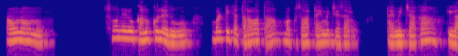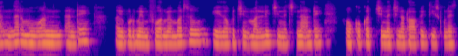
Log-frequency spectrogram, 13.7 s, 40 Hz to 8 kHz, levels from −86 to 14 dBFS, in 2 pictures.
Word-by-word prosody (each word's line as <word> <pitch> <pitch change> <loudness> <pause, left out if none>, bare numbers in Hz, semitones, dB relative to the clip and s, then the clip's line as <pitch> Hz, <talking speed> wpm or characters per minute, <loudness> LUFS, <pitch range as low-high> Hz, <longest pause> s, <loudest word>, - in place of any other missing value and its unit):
అవునవును. 175 -4 +3 1.0
సో - - -12
నేను 215 -1 +5
కనుక్కోలేదు. 185 -5 +4 0.6
బట్ 205 +1 0
ఇక 195 -3 -2
తర్వాత 170 +5 0 0.3
మాకు 160 0 -4
సార్ 145 +1 0
టైం 145 +2 +1
ఇచ్చేసారు. 135 -2 -5 0.5
టైం 140 -1 +1
ఇచ్చాక 140 +1 -2 0.4
ఇక 145 - +4
అందరము 145 0 +2 0.2
అం 145 - +6 0.3
అంటే 135 +6 0 0.5
ఆహ్, 135 - +2
ఇప్పుడు 135 0 -1
మేము 130 -1 +2
4 135 -1 +2
మెంబర్స్ 140 +3 +1 0.4
ఏదో 130 0 +1
ఒక 140 - -4
చిన్ 135 -2 -2
మళ్ళీ 130 +2 +2
చిన్న, 135 -3 -1
చిన్న 140 +2 +1
అంటే 135 0 -1 0.5
ఒక్కొక్క 135 +1 -2 0.2
చిన్న, 135 -1 +3
చిన్న 135 -2 0
టాపిక్ 130 +2 0
తీసుకునేసి 135 0 -3
140 Hz, 150 wpm, -26 LUFS, 135-160 Hz, 1.0 s, అం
